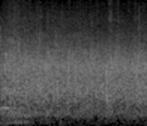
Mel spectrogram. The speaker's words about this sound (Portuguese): Quem foi muito abençoado pela apresentação das crianças? Que lindo. Vamos dar mais um aplauso, não é? Que linda apresentação.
